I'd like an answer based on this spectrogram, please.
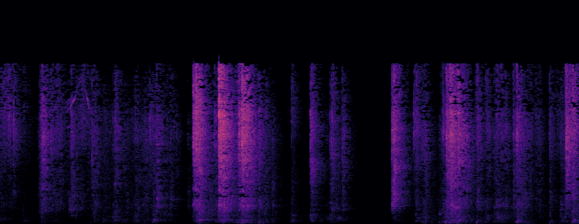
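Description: Plastic toys clattering and rustling as a child rummages through a pile of them, in a run of irregular knocks and scrapes, loudest about two and a half seconds in. The sound cuts out for about half a second around four and a half seconds in.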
